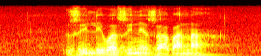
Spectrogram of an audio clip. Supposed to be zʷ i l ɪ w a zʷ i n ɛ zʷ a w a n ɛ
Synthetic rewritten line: zʷ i l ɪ w a zʷ i n ɛ zʷ a β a n a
